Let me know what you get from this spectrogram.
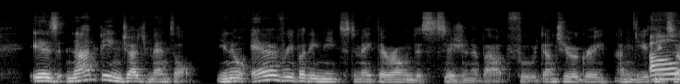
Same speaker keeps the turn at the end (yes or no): no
